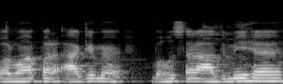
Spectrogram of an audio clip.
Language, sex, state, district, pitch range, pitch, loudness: Hindi, male, Jharkhand, Deoghar, 130-145 Hz, 140 Hz, -13 LUFS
